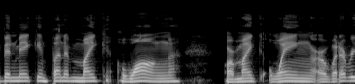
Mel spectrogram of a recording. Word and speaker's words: Wang: Actually, he told us his name isn't pronounced Wang. It's actually pronounced Wong. So for now on, guys, when you guys make videos about Mike Wang, it's actually Mike Wong.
